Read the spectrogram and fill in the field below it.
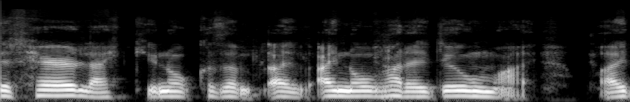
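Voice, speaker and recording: In a very clean recording with a silent background and a dry, close sound with no echo, a woman speaks at a moderate pace with an Irish accent. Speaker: activist interviewee. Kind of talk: interview.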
